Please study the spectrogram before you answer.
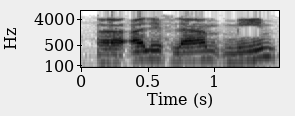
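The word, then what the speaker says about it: الم: No, you must do a ghunna. Alif lam mim. So the lam 6 harakas, the mim 6 harakas, and in between the 2 ghunna of 2 harakas.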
